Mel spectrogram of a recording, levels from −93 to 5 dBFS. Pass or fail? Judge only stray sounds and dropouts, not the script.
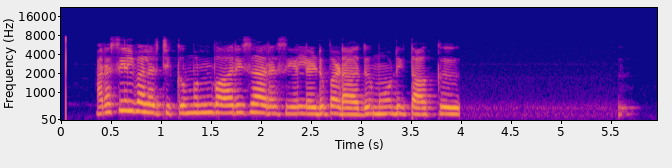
pass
